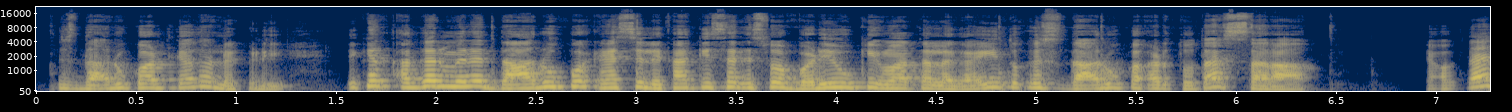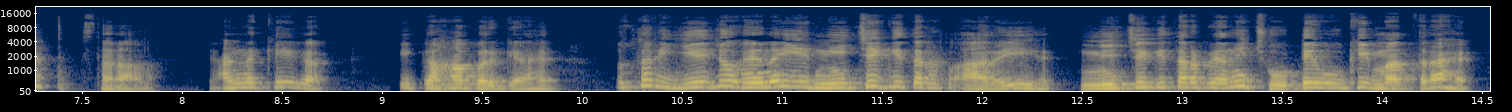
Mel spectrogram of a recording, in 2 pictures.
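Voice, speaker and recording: A man teaching a language lesson, going through mock test answers and checking in with his listeners again and again. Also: sits high. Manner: repetitive, checks in with listeners often.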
